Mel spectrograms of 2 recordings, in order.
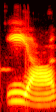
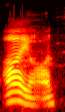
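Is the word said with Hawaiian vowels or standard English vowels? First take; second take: Hawaiian vowels; standard English. First: It is said with Hawaiian-style vowel sounds. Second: It is said with standard English vowel sounds. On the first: The speaker calls it wrong. "which is how you would pronounce it with the Hawaiian saying" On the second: The speaker calls it right. "instead of Ion"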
